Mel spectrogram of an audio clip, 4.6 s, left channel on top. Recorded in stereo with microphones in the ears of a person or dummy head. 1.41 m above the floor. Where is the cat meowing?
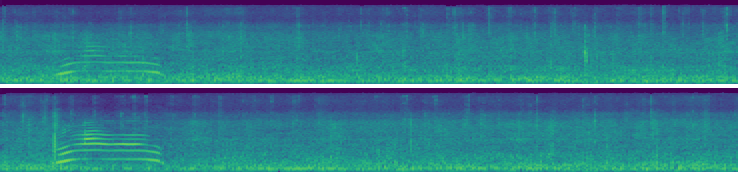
45° right (ahead or behind).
